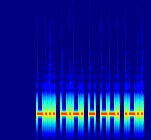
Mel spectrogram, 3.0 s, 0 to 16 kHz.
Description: Morse code, heard as a keyed tone, about 29 wpm, 700 Hz. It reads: BCTGL
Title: Code Groups - 5 Letters - 30wpm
